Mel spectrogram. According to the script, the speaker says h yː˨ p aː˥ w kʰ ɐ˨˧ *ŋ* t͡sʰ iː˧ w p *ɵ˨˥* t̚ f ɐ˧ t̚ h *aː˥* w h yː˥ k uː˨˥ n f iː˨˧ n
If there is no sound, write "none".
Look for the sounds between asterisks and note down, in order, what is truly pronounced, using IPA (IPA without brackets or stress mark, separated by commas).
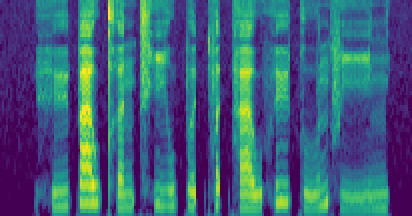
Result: n, ɵ˨˥, aː˨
